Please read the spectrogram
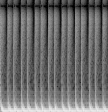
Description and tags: A simple Trancy Drumroll, use with the other in my "Misc Beat Pack" in order from one to eleven to create a speeding up drumroll for intros.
